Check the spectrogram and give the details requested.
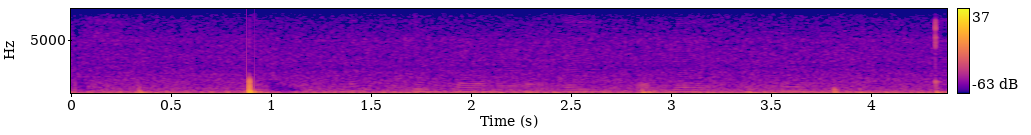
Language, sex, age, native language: Icelandic, female, 40-49, Polish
